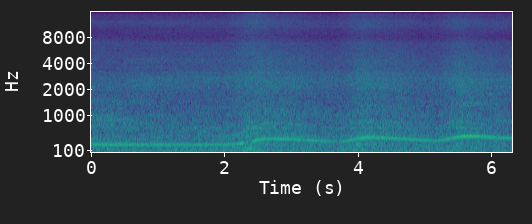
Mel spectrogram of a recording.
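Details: Nissan after cam position sensor work: pitch climbs cleanly with each throttle blip and settles without hunting. Pickup is healthy, the previous stalling and no-pickup are fixed, and the test drive confirmed it.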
